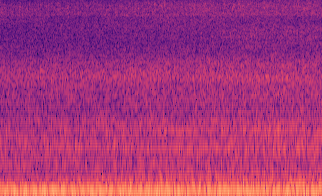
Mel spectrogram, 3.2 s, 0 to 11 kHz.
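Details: 2017 Ram 1500 5.7 Hemi, about 50,000 miles, after replacing the passenger-side exhaust manifold gasket and studs for cold-start tapping; steady, even low rumble at idle with no tapping or ticking, sounding healthy.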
